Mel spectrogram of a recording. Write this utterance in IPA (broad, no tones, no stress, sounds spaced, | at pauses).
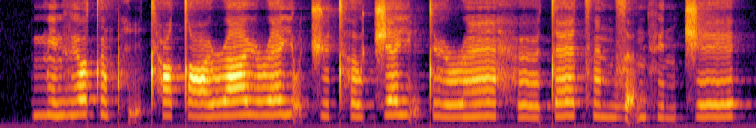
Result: mʲ ɛ̃ vʲ ɔ t ə̃ pʰ ḭ tʰ ø tˤ o y̯ ɹ a y̯ ɹ ɛ j o̰ t͡ʃ y tʰ ə u̯ t͡ʃ ɛ j ḭ t y ɹ ɛ̃ː h øː t ɛ t͡s ɛ̃ n z ə̰ n fʲ ɛ n t͡ʃ e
